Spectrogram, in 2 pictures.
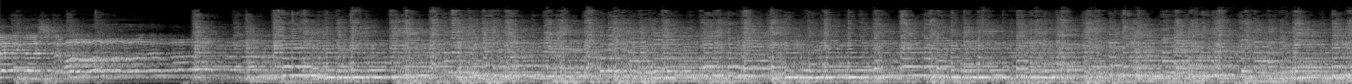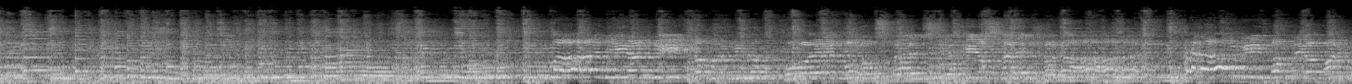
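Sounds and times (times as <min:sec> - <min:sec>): person singing: 0:00.0 - 0:02.9, 0:17.0 - 0:27.0
strummed guitar: 0:00.0 - 0:27.0.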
